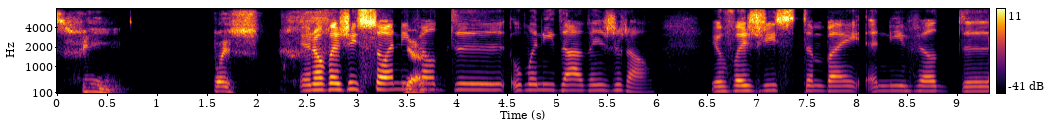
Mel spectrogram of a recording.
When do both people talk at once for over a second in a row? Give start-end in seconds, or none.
none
